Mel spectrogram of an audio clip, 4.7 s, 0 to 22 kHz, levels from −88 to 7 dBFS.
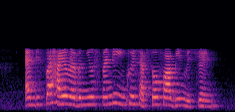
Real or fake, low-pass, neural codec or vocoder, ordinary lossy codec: real; 3.6 kHz; none; none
